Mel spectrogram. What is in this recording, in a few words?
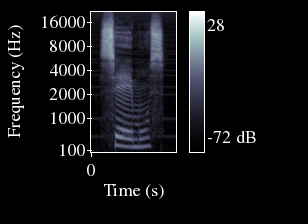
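"semus", female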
